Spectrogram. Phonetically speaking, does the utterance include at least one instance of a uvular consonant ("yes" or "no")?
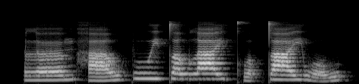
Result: no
